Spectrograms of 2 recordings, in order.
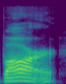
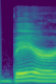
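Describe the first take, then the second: First: The name is said with the vowel of 'bar'. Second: The name is said with the vowel of 'bear'. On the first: The speaker calls it right. "instead of bar" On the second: The speaker calls it wrong. "they're pronouncing it as bear"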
